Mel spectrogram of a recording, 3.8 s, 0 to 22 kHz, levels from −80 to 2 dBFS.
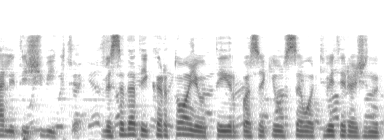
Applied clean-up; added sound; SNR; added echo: classical method log-MMSE.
